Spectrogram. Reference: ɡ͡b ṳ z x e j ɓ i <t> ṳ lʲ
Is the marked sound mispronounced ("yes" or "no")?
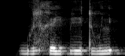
no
